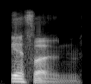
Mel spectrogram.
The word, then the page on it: earphone: British English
